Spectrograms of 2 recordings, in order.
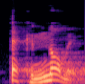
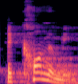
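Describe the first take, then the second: First: "economic" stressed on "nom"; stress on third syllable. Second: "economy" stressed on "con"; weak first syllable, strong "con" in "economy"; stress on second syllable. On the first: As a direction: save the strongest beat for "nom" in "economic". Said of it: "it has stress on the third syllable". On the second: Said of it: "Its stress is on the second syllable". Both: Shown as a demonstration.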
